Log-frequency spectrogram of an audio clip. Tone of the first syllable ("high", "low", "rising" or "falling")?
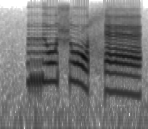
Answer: high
